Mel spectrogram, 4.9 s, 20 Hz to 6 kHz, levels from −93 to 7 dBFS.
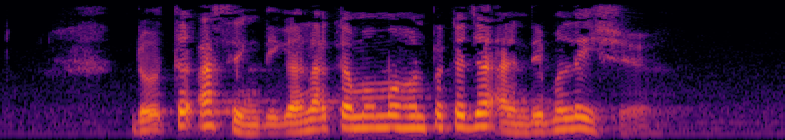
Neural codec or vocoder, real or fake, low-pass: none; real; 5.4 kHz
